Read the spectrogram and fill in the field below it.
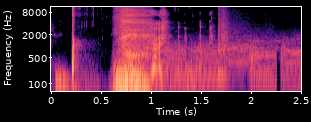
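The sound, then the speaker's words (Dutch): A single sharp cork pop from a prosecco bottle, followed moments later by a loud rushing fizz that fades into softer, sustained background tones. “Met de Prosecco. Misschien moeten we er zelf maar eentje optrekken straks.”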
